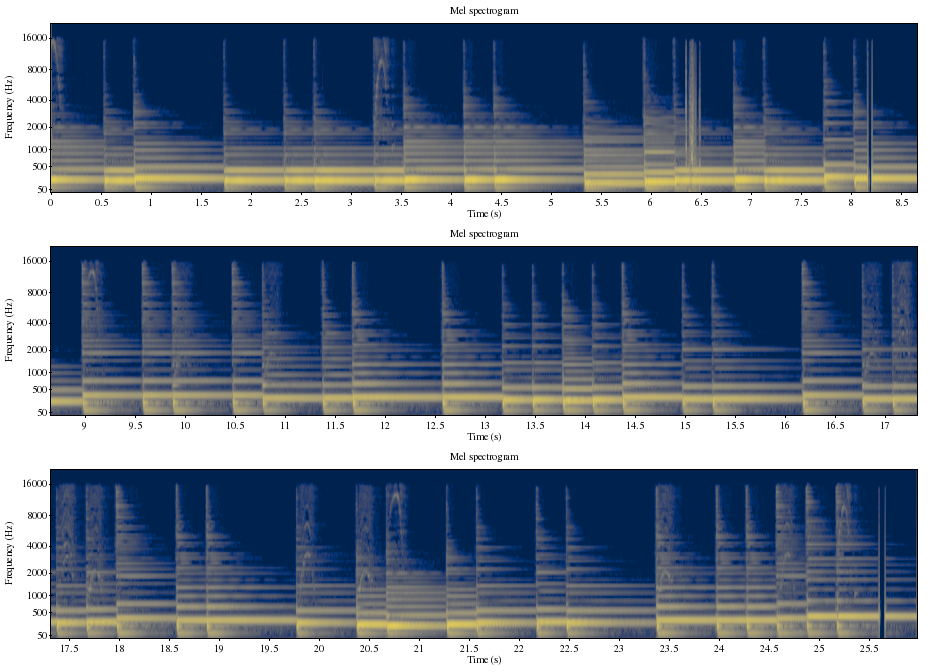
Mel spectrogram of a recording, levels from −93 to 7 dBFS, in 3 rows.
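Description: A short irregular burst of scratchy crackle runs from 6.35 to 6.49 s. This is loose connector crackle: a worn or dirty contact kept breaking and remaking as it shifted, chopping the signal into fragments and adding pops from whatever DC sat on the line.

At 8.17 s the sound abruptly drops out for about 46 ms and then resumes exactly where it stopped. At 25.60 s the same thing happens for about 62 ms. Both are gaps at a join of encoded pieces. The sections were encoded separately and then butted together untrimmed, so each encoder's start-up delay and final-frame padding left silence at the seam, its edges smeared by the codec.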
